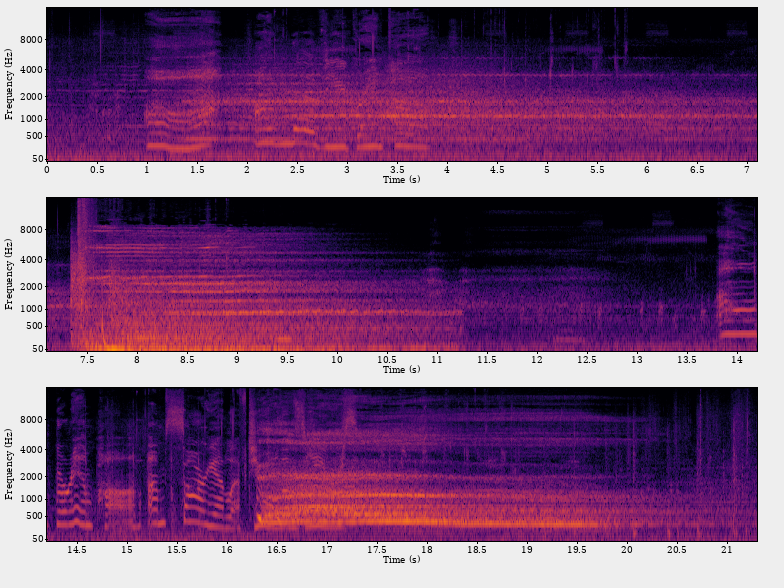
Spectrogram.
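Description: A young woman speaks softly and tenderly, close by.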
